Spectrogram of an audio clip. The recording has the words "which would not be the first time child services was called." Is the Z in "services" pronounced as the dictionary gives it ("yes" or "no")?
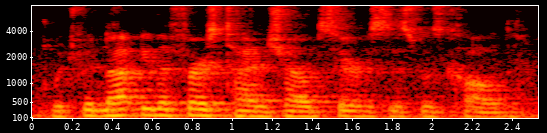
yes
